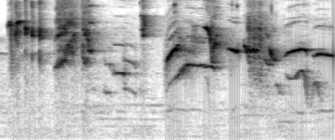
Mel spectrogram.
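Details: Oriental magpie-robin singing to prompt other magpie-robins to sing, with harsh scratchy notes giving way to clear, rich whistles that slide downward and level off, phrases tumbling quickly one after another.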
